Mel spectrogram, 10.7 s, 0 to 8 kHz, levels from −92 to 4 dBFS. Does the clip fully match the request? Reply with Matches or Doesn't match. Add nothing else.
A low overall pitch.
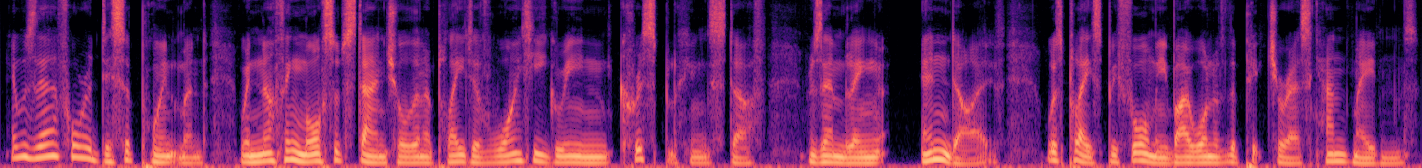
Matches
